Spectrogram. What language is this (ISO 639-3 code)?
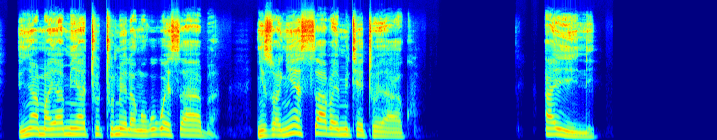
nde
